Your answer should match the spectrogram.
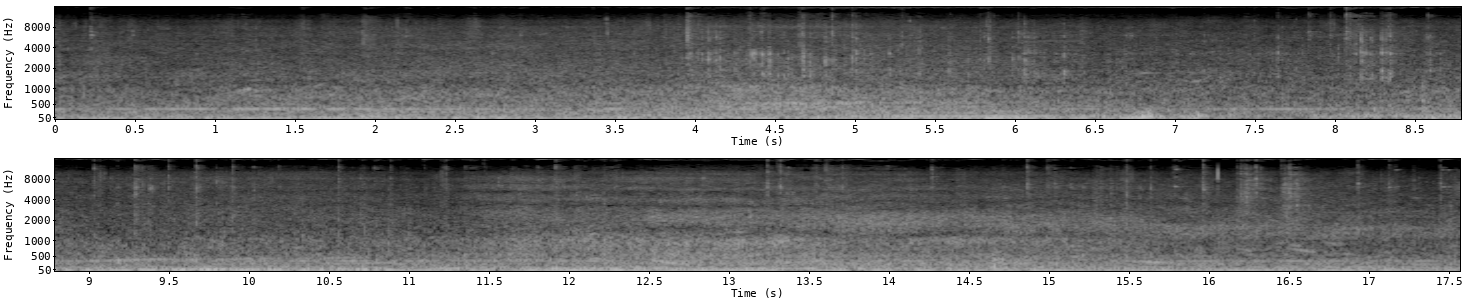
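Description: Town street ambience heard while walking: a continuous rumble of road traffic with cars passing, over a steady low hum.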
